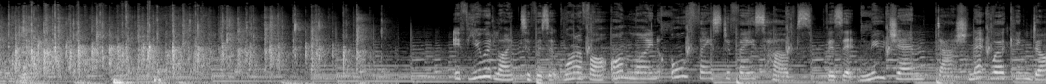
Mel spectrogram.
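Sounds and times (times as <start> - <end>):
audience applause: 0.0 - 4.0
speech: 4.7 - 10.4.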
